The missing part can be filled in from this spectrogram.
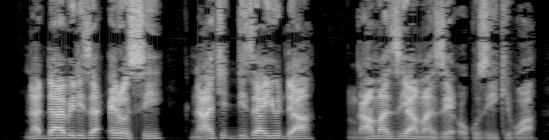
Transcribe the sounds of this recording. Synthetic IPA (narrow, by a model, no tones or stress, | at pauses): nadːaːβiɾizaʔe̞ɾo̞si | naːcidːizajuda | ŋɡaːmaziamaze̞ʔokuziːciβwa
